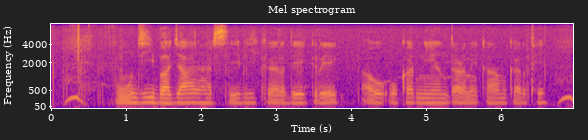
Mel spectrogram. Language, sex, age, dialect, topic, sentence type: Chhattisgarhi, male, 25-30, Northern/Bhandar, banking, statement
